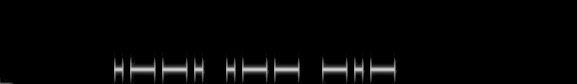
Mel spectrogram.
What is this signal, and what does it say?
Morse code, heard as a keyed tone, about 15 wpm, 700 Hz. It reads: PWK
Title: USA Call Sign Postfixes - 3 Letters 15wpm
